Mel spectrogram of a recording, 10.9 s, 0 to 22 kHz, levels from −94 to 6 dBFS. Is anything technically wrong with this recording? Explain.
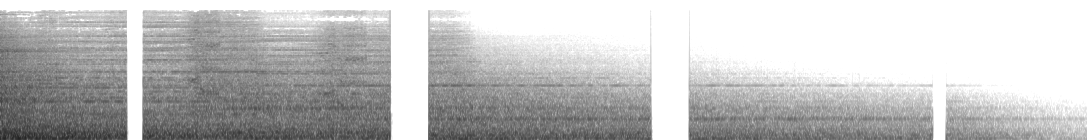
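Yes. At 1.26 s, 3.90 s, 6.50 s and 9.32 s the sound drops to silence for about 0.17, 0.39, 0.39 and 0.14 s, then resumes. This is likely a Bluetooth stall, with the receiver's buffer running dry while delayed packets were resent. It shows as flat, empty gaps in the waveform and blank vertical bands on a spectrogram.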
